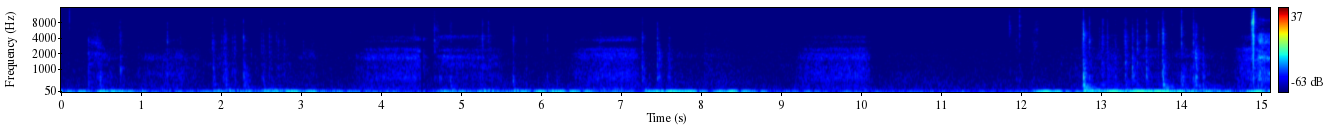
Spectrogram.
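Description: Rapid, uneven keyboard clicking comes from close by, with bursts of typing, a few pauses and some breathing. No one speaks.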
